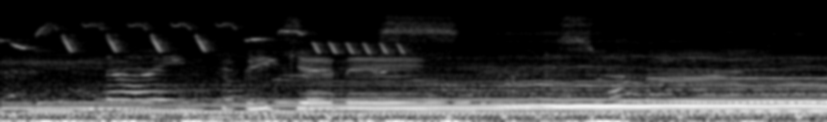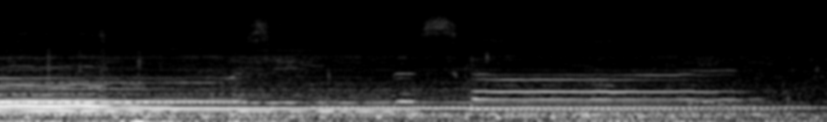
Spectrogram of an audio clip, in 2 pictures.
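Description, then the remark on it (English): Birds chirp and trill outdoors in a busy overlapping chorus, with quick repeated high notes standing out over a steady low background hum. “So of course on site here there's a number of birds, that's like a very obvious one, but you'll hear other things too.”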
